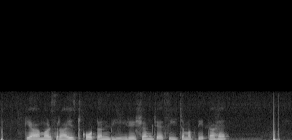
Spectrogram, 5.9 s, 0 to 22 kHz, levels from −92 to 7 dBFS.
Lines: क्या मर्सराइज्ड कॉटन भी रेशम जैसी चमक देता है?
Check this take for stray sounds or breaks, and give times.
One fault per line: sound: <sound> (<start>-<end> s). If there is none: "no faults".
no faults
